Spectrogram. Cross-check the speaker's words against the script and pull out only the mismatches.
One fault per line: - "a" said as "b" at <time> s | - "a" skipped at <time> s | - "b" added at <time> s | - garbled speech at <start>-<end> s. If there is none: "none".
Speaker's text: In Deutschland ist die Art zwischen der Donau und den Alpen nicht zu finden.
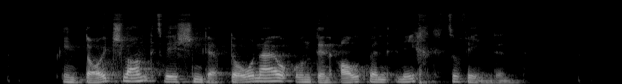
- "ist die Art" skipped at 1.6 s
